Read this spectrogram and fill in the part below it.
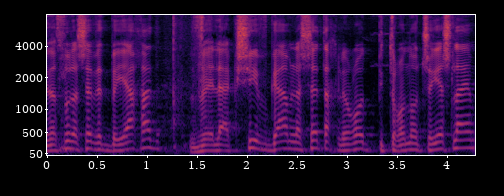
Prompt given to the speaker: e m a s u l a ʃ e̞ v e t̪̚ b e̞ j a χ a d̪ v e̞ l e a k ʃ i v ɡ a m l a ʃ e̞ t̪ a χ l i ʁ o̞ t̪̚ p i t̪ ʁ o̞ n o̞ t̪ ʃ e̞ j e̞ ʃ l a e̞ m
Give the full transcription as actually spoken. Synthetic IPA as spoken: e n a s u l a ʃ e̞ v e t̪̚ b e̞ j a χ a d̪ v e̞ l e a k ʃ i v ɡ a m l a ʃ e̞ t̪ a χ l i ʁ o̞ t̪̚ p i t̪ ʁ o̞ n o̞ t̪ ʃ e̞ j e̞ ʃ l a e̞ m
